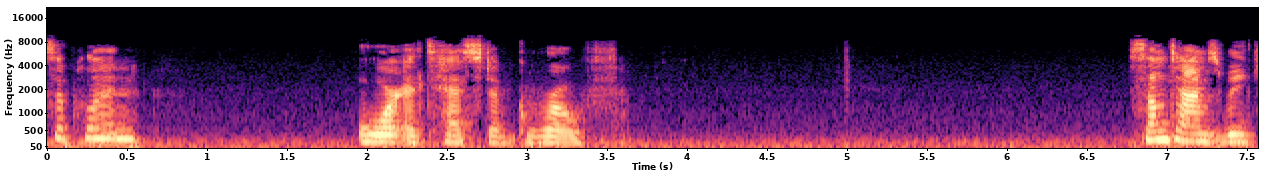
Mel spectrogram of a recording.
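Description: A woman speaks calmly into a microphone, in short bursts with pauses.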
